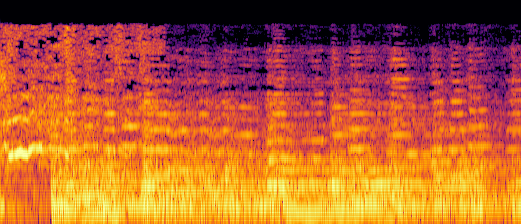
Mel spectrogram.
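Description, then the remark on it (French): A voice mimics a horse's whinny, loud, with a shrill quavering cry at the start that settles into a sustained, buzzing, tonal sound for several seconds. “Faites-moi le cheval.”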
